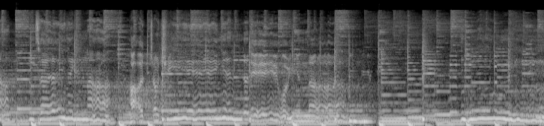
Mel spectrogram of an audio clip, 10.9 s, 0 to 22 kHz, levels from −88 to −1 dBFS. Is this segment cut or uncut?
uncut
